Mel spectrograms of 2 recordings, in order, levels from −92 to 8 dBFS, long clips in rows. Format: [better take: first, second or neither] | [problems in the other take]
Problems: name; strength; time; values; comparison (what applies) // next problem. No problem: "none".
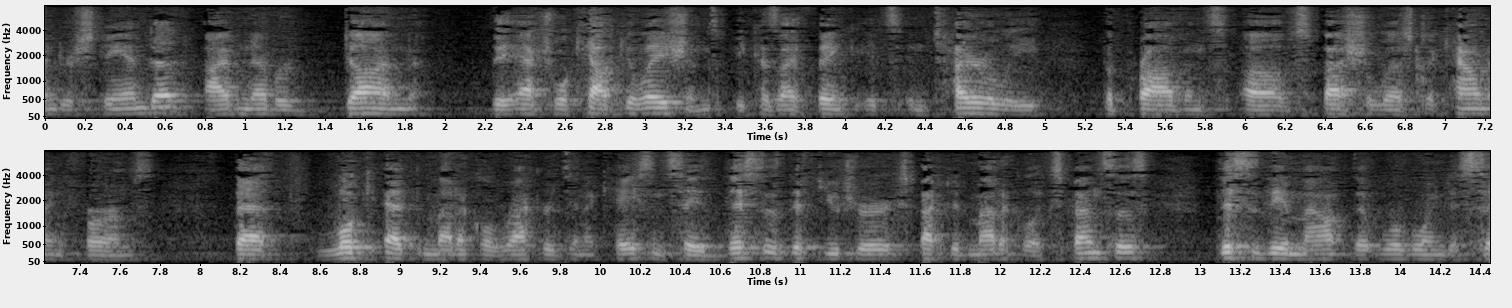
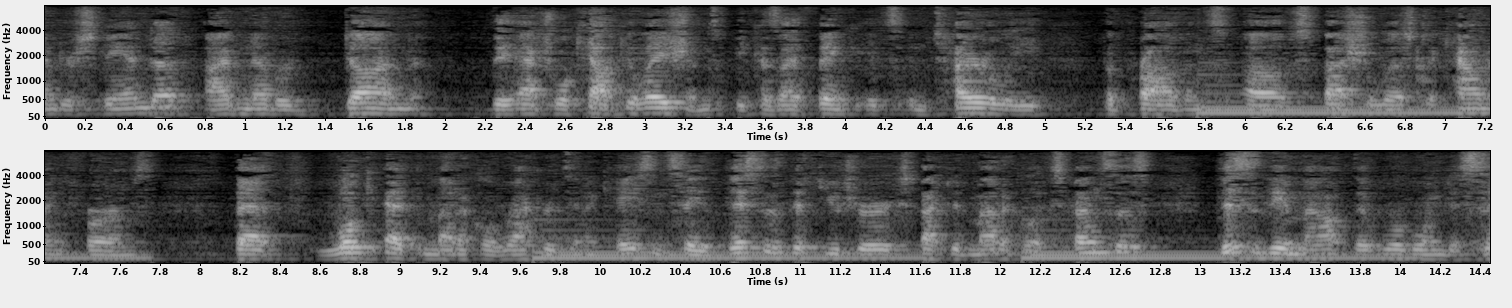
first | background sound (Electric guitar / Strum); 9 dB below the speech // room echo; dies away in 0.1 s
